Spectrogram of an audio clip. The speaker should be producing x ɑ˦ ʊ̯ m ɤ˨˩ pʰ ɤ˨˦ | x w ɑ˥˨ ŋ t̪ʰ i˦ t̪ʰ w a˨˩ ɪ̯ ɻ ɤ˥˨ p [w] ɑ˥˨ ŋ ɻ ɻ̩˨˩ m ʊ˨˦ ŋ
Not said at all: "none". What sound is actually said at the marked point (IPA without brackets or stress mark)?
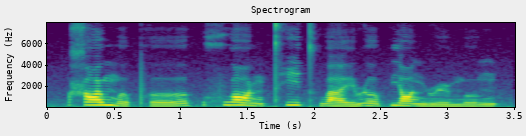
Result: j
